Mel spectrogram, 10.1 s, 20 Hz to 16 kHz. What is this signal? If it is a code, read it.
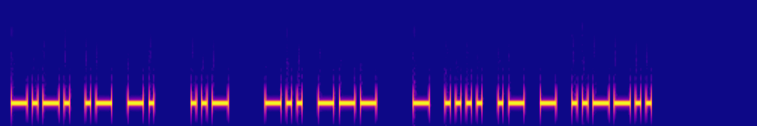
Morse code, heard as a keyed tone, about 17 wpm, 700 Hz. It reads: CAN U DO THAT?
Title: Sentences from Top 100 Words and Abbreviations 17wpm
